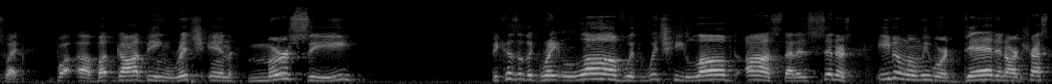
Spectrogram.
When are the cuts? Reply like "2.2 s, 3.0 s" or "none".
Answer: none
